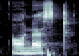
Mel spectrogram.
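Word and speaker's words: honest: है इस तरीके से ऑनेस्ट एच के बाद ओ आ रहा है तो एच साइलेंट हो जाएगा ईमानदार ऑनर यहां पे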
